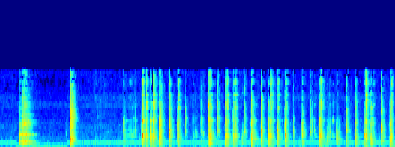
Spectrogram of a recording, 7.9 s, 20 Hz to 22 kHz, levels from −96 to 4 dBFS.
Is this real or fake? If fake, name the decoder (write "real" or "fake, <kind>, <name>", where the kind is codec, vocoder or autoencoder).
real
